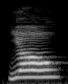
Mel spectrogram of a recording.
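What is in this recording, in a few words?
"yao", Mandarin pinyin, first tone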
